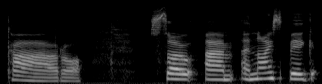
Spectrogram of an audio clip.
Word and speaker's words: caro: Caro, the first syllable is the emphasized one there.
